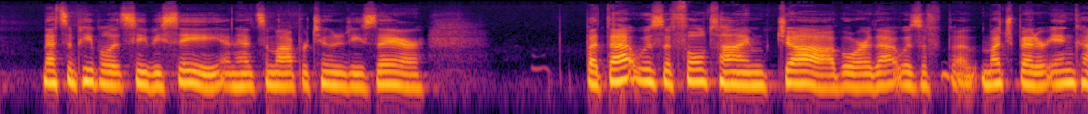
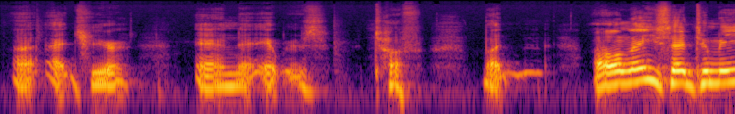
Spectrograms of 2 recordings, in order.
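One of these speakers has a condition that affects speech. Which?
The second: cerebral palsy; present from birth.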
